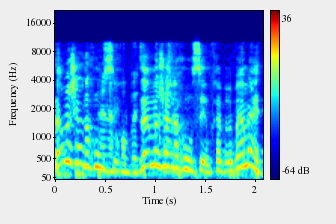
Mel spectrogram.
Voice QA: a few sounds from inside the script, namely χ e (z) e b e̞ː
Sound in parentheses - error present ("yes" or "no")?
yes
